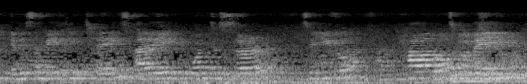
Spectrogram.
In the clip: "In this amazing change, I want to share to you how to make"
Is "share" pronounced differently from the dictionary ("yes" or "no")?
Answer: yes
